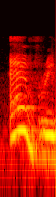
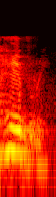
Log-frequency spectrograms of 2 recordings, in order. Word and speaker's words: every: likes what you're doing the next one is every not heavy cannot be saying heav whereas you want to say every the next one is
